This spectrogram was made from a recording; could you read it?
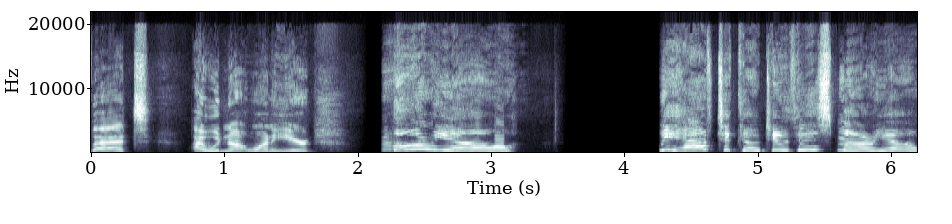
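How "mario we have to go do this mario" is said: put-on very high girly voice, word stretched out. Discussing why a game princess has no speaking role: girly Princess Peach voice. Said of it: "her voice is very, very girly".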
